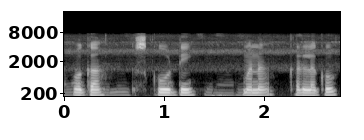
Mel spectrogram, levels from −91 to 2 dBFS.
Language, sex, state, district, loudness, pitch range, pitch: Telugu, male, Andhra Pradesh, Sri Satya Sai, -18 LUFS, 130-135 Hz, 130 Hz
